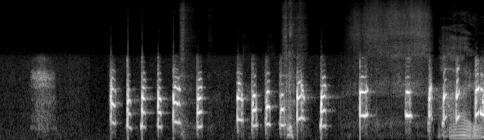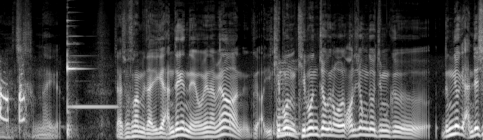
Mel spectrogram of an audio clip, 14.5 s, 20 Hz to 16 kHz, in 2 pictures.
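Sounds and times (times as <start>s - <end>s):
person imitating a chicken clucking loudly: 1.7s - 7.8s
speech: 4.2s - 4.6s, 7.0s - 8.4s, 9.0s - 14.5s
soft breathy sound: 5.1s - 6.9s.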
